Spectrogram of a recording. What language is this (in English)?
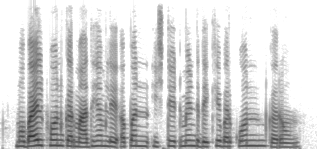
Chhattisgarhi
